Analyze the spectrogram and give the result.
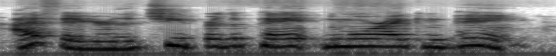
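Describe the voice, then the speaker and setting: A hoarse woman, sick at the moment, talking in a casual, rambling and reflective way, full of filler words, as she paints. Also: on the high side, moderate pace, slight background noise, low-quality recording. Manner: rambling, filler-heavy, musing. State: hoarse from illness. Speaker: vlogger painting.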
